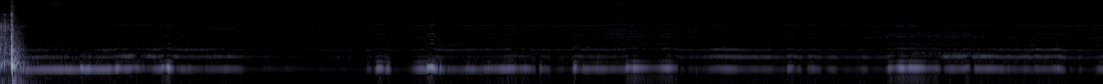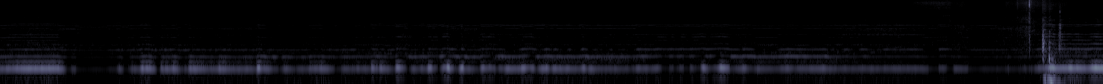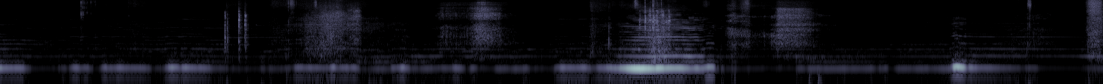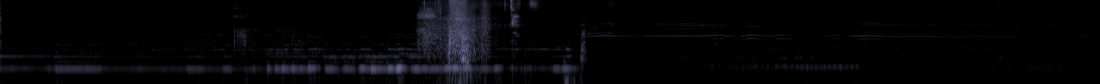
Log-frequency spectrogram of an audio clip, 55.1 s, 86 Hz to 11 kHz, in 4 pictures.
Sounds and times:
Vibration: 0.0s - 1.3s, 26.6s - 41.4s.

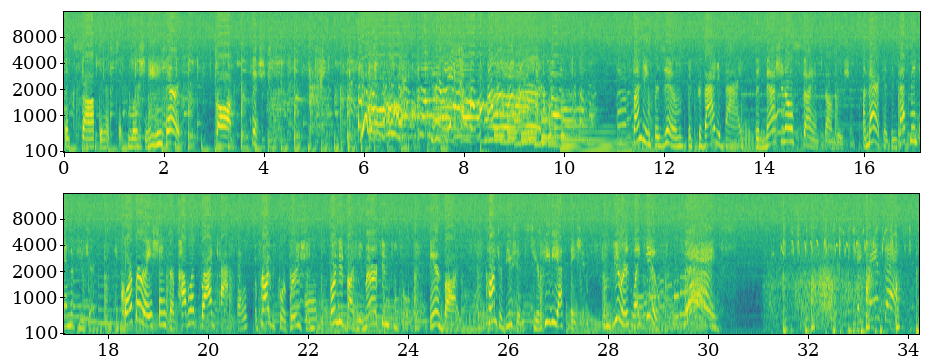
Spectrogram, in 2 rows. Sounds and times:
Speech: 0.0s - 2.4s, 3.0s - 4.1s, 11.3s - 30.3s, 32.9s - 33.9s
Music: 0.0s - 30.4s, 31.5s - 34.2s.

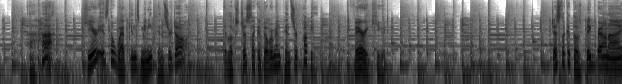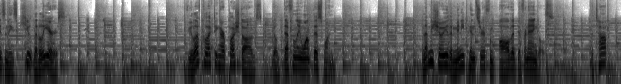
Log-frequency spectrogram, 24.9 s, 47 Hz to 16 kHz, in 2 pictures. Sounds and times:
Music: 0.0s - 24.8s
Speech: 0.6s - 3.8s, 4.5s - 6.4s, 7.0s - 7.8s, 11.0s - 13.8s, 16.2s - 19.2s, 20.9s - 23.5s, 24.3s - 24.6s.

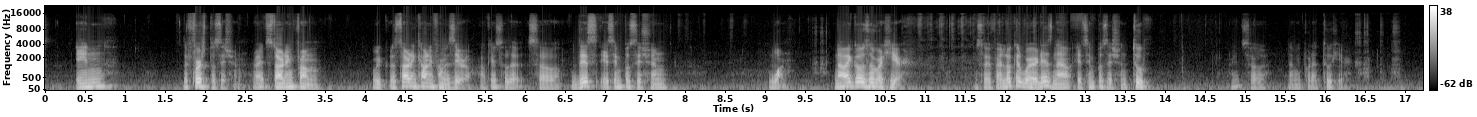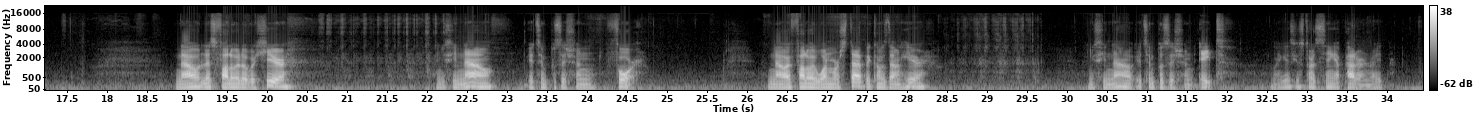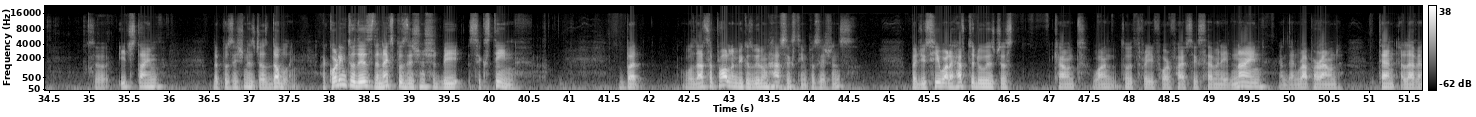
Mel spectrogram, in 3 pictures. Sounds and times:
Speech: 0.0s - 1.0s, 1.7s - 3.5s, 4.1s - 7.8s, 9.0s - 10.8s, 11.6s - 13.9s, 14.8s - 16.4s, 18.8s - 20.4s, 22.0s - 24.8s, 26.3s - 28.4s, 30.2s - 34.0s, 35.0s - 40.4s, 41.6s - 44.6s, 45.3s - 51.6s.

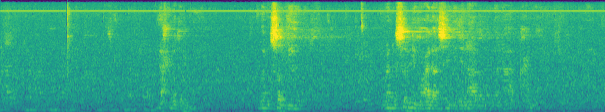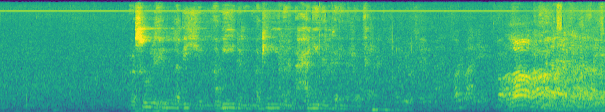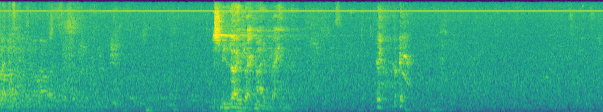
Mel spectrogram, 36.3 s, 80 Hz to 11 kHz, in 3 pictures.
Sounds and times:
Male speech, man speaking: 2.8s - 4.0s, 5.2s - 6.4s, 7.1s - 12.1s, 14.7s - 26.0s, 28.4s - 30.2s.

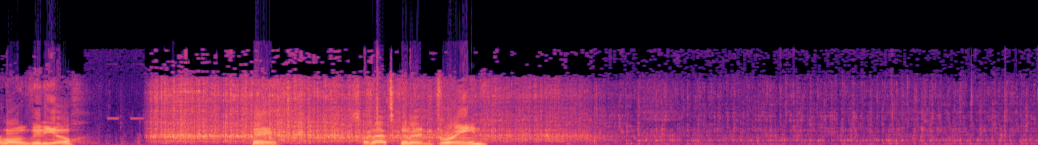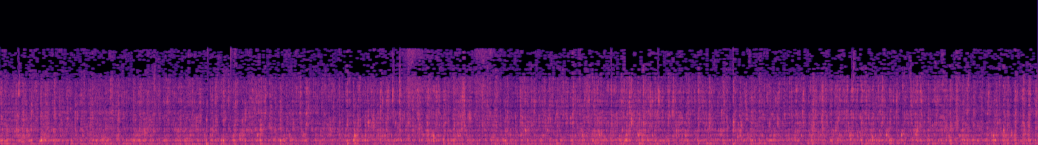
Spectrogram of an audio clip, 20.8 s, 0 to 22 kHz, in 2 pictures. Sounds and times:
Water: 3.6s - 20.7s.

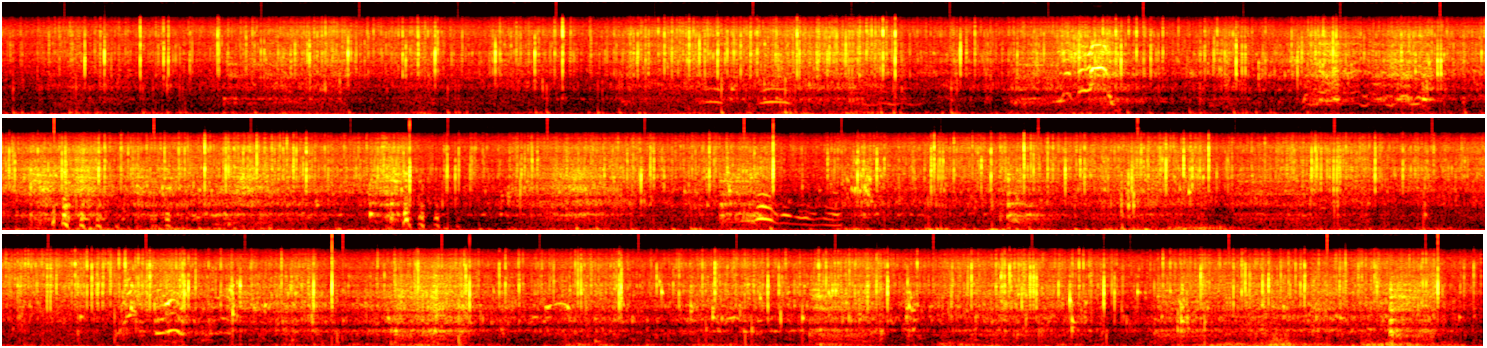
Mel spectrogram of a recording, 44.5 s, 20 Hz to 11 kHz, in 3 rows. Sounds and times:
Splash, splatter: 2.2s - 44.4s.

